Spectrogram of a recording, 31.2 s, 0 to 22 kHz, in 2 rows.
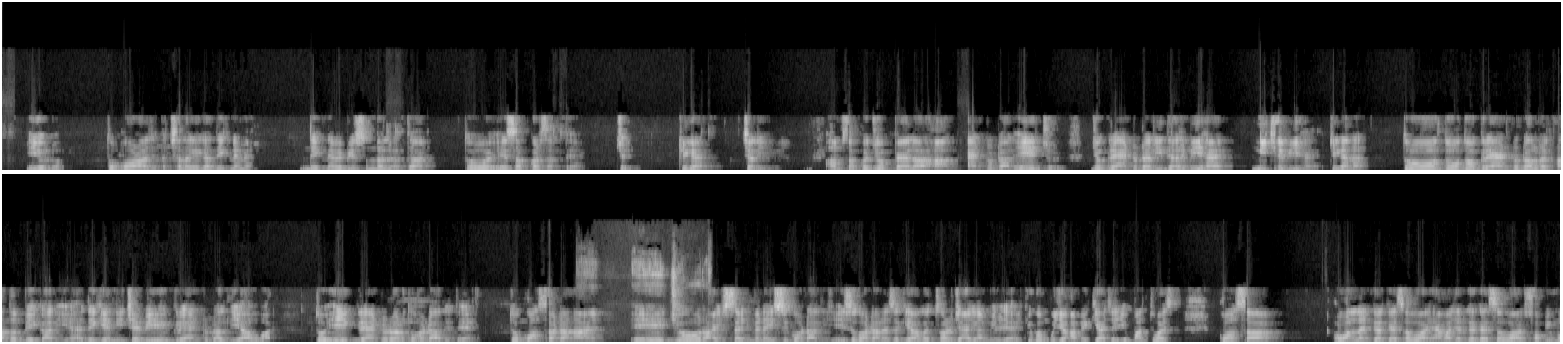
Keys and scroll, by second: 15.6 ctrl+Down.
